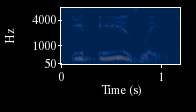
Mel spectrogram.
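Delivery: emphatic is, rest plain. Lesson on emphasis with the to be verb, stress on 'is'. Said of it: "here we make the emphasis with our intonation with to be verb".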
